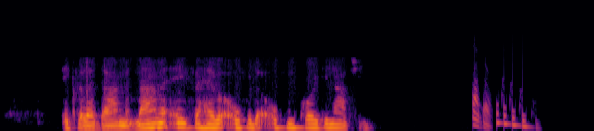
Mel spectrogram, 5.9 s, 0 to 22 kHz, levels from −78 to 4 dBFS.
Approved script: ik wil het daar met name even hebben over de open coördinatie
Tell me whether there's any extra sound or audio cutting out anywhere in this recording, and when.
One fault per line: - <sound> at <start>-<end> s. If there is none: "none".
- chirp at 4.7-5.4 s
